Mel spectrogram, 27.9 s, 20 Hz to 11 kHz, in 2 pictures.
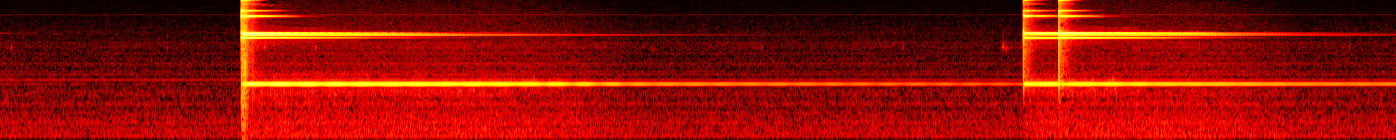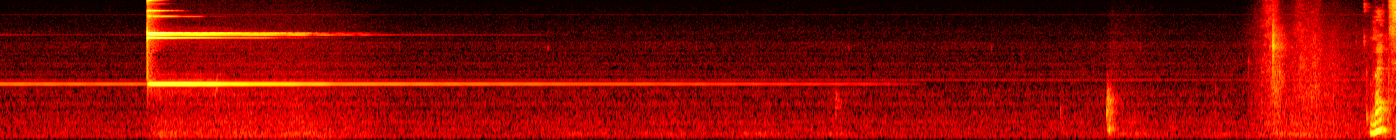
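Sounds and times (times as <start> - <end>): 
meditation bell strikes: 2.4 - 22.4
speech: 27.7 - 27.9.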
